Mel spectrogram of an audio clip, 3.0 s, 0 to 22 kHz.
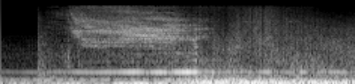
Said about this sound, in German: Gefechtszähler meldet, dass die 128. LFT-Box im Feuer der beiden frei agierenden Titanen explodiert ist.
